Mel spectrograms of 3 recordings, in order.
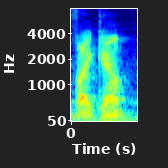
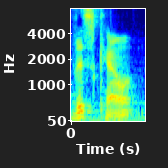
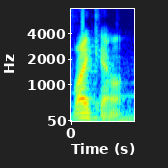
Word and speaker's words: Viscount: Yes, it's pronounced Viscount. It's not Viscount. That sounds weird. It's Viscount.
